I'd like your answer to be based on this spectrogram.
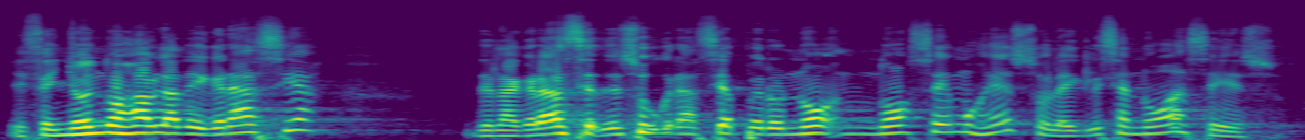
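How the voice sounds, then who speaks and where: A man with a Puerto Rican accent preaching a sermon, telling a story and acting out its dialogue in a calm voice. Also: sits high, normal speed. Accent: Puerto Rican Spanish. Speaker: pastor. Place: church hall. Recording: long church-hall reverb.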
